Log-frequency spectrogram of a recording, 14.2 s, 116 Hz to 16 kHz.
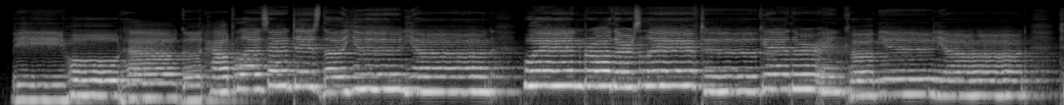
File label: vocal homoph; psalm 133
